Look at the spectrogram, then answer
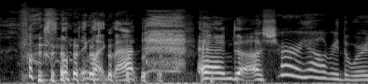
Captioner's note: laughter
